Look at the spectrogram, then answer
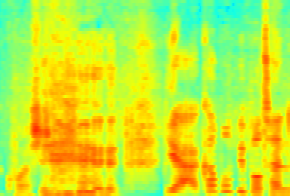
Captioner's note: giggles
